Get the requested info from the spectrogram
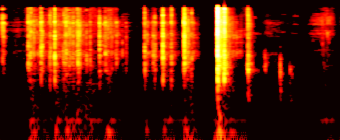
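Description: Typing on a computer keyboard: a quick run of keystrokes entering a username and password, with one sharper, louder click a little before three seconds in, and the keystrokes thinning out near the end.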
